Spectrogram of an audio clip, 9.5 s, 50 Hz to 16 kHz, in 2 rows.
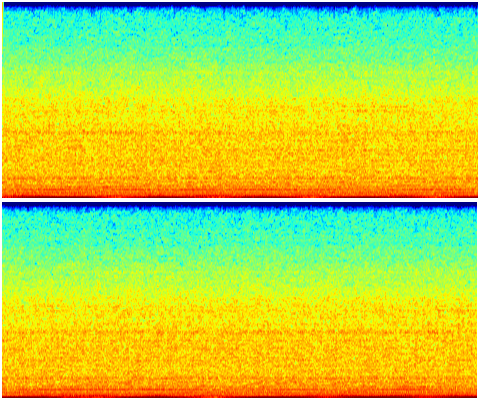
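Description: Steady propeller aircraft engine drone in Microsoft Flight Simulator 2024, held at a constant mid-pitched hum with slow, gentle swells in loudness as the RPM is eased back during a cruise at 4,500 feet.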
